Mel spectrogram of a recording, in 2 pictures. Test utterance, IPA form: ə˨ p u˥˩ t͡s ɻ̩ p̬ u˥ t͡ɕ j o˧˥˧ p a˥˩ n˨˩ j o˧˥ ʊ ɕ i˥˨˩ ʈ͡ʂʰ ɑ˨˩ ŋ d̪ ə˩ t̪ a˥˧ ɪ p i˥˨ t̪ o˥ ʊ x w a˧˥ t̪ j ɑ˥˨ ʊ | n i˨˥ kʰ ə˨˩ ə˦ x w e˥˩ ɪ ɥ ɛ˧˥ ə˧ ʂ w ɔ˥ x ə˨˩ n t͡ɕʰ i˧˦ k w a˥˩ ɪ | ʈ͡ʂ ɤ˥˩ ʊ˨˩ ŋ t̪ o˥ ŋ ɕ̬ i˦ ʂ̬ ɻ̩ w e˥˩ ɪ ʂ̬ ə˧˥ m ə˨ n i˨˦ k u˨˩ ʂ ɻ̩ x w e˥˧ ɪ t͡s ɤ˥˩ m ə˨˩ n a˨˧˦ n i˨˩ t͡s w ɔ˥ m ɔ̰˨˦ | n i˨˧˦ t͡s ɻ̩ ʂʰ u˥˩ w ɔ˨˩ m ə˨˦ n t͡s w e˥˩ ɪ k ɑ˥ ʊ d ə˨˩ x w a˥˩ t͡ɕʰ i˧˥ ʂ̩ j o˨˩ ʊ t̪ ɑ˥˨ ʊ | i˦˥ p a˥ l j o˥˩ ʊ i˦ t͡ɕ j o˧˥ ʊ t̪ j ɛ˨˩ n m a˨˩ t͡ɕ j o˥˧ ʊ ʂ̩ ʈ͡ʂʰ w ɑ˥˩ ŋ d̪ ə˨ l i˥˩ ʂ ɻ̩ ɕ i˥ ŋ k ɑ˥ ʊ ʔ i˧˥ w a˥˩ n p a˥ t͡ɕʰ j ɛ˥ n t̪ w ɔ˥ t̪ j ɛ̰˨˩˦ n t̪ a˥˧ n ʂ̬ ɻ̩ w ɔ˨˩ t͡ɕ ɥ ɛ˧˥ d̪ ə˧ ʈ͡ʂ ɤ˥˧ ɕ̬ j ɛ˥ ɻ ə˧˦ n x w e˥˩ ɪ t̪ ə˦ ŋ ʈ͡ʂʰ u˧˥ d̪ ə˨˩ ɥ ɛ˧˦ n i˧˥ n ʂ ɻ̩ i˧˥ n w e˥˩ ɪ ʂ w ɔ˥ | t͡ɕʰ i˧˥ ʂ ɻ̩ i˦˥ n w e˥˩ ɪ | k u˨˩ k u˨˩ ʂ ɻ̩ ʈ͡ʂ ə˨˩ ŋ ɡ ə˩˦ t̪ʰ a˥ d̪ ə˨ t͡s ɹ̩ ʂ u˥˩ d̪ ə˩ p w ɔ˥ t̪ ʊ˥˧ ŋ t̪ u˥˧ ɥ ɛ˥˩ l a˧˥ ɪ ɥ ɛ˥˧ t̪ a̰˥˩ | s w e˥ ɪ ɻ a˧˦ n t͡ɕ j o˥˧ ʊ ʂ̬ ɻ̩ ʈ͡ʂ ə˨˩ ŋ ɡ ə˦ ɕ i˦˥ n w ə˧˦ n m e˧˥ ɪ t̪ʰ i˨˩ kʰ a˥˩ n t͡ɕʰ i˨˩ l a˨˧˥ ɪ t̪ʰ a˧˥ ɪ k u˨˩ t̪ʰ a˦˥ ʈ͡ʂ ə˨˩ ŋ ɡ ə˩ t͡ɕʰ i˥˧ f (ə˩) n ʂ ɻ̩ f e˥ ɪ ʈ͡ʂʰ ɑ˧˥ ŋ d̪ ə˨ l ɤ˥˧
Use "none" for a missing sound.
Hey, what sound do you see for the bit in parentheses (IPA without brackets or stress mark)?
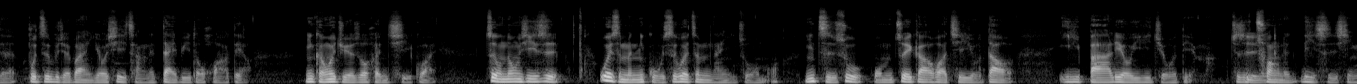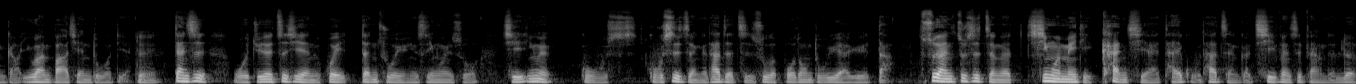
ə˥˧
